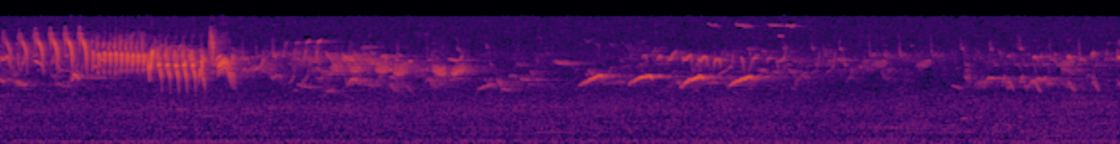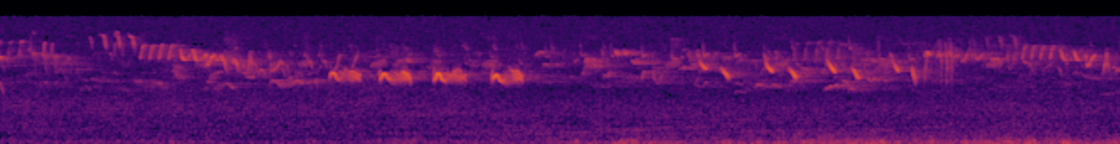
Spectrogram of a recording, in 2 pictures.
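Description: Faint birdsong in the background: scattered chirps, quick trills and short repeated whistles, over a steady hiss. A low rumble builds in the last few seconds.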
